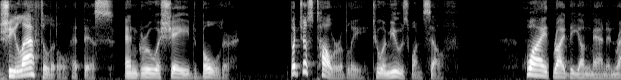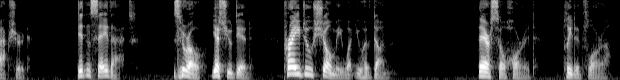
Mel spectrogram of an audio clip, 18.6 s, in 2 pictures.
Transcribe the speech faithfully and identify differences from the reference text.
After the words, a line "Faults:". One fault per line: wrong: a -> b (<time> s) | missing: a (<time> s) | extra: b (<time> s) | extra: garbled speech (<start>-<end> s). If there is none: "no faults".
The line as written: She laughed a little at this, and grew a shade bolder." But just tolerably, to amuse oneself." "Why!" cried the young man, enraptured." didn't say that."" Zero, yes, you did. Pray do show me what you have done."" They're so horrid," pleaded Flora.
She laughed a little at this, and grew a shade bolder." But just tolerably, to amuse oneself." "Why!" cried the young man, enraptured." didn't say that."" Zero, yes, you did. Pray do show me what you have done."" They're so horrid," pleaded Flora.
Faults:
no faults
